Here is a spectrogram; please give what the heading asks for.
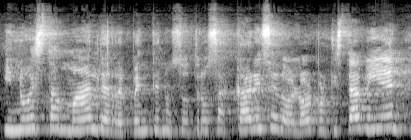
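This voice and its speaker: A high-pitched woman gives an earnest youth sermon in a loose, conversational way. Her voice rings through a reverberant church hall. Faint room ambience sits under her words. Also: steady tone, moderate pace, slight background noise. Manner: earnest, conversational, many fillers. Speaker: youth preacher.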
